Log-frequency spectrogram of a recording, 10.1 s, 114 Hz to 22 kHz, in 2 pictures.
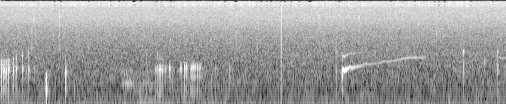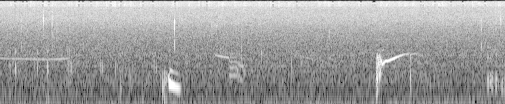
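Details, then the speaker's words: Woman's stomach recorded with a microphone on the abdomen over an hour the day after finishing a 7-day fast: intense hunger growls, low gurgling rumbles with rising and falling squeaky whines; hunger borborygmi. "After this, an intense my hunger growls. I think this is probably the Guinness World Records hunger sound😂."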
